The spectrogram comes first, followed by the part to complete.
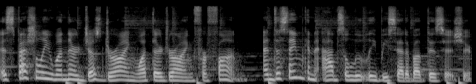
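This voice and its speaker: A woman at a very fast pace, lively intonation, music playing behind her. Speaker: artist commentator. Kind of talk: commentary. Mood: earnest, slightly exasperated.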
